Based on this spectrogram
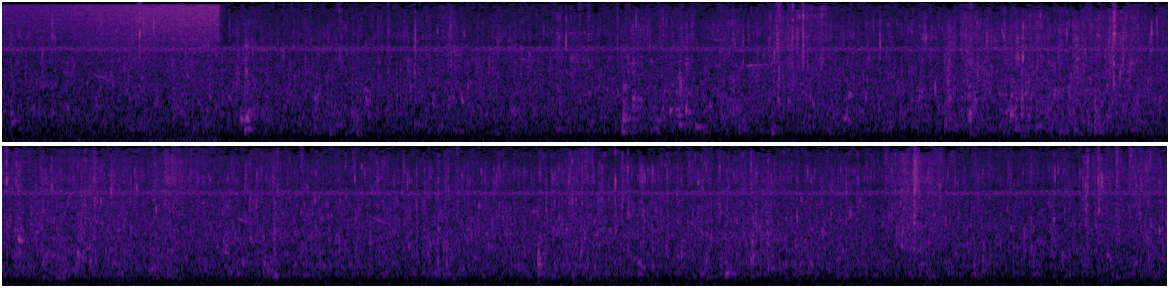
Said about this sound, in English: The soothing sound of the river's lapping water becomes a lullaby, causing you to feel a little drowsy.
